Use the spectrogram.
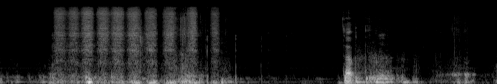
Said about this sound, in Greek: Α ας ακούγεται το χράτσι χουρούτσι στο μικρόφωνο, γιατί.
